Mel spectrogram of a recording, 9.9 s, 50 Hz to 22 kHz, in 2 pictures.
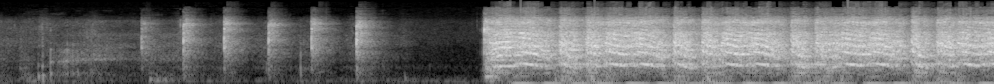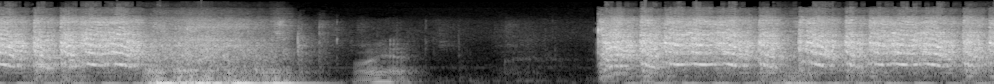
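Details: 2004 Suzuki Katana, sitting over a year, first start on a temporary fuel tank: a few starter cranks, then fires into a strong, steady run, drops briefly and recovers evenly; runs, later oil leak at oil cooler fitting.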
